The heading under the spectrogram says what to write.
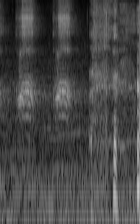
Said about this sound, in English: as the crow caws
